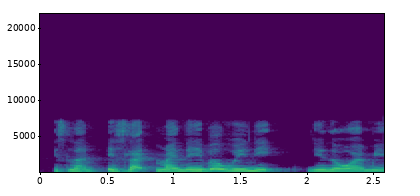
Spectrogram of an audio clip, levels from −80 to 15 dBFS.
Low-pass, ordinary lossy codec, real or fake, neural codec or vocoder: 7.2 kHz; none; real; none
